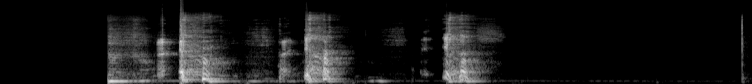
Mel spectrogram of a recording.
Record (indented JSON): {
  "three_cough_length": "7.5 s",
  "three_cough_amplitude": 26028,
  "three_cough_signal_mean_std_ratio": 0.34,
  "survey_phase": "alpha (2021-03-01 to 2021-08-12)",
  "age": "65+",
  "gender": "Male",
  "wearing_mask": "No",
  "symptom_none": true,
  "smoker_status": "Ex-smoker",
  "respiratory_condition_asthma": false,
  "respiratory_condition_other": false,
  "recruitment_source": "REACT",
  "submission_delay": "3 days",
  "covid_test_result": "Negative",
  "covid_test_method": "RT-qPCR"
}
